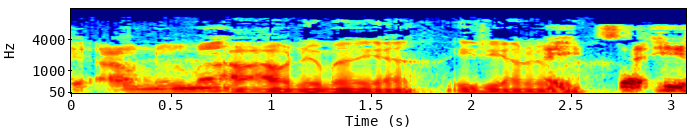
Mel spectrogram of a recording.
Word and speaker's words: Aonuma: Aonuma, yeah, E.G.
